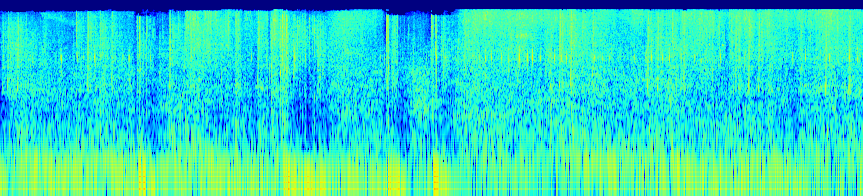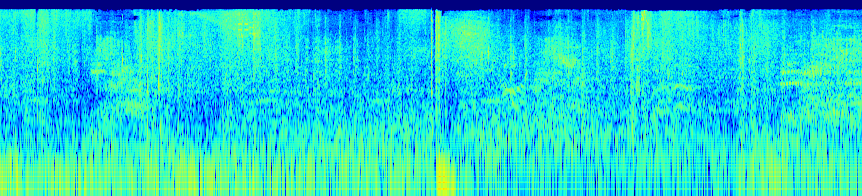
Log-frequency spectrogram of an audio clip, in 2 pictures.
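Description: Guns fire rapidly in bursts.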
